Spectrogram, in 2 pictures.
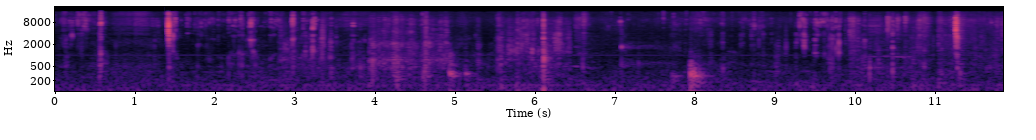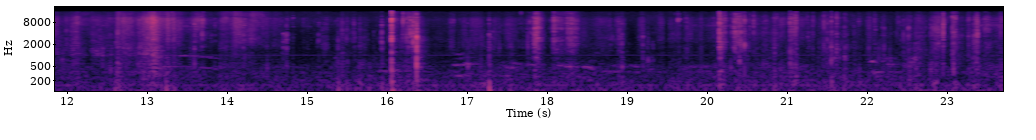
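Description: Close-miked chewing and crunching of McDonald's french fries, with wet mouth clicks and irregular sharp bites. Near the end, the rustle and crinkle of paper packaging as the hands work in the food boxes.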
